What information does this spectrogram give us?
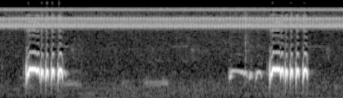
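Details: Male local zebra dove in Indonesia calling to a female as a lure for others: a burst of six rolled coos, a long pause, a gentle lower coo, then another quick six-note cooing burst; faint hiss throughout.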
